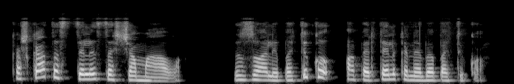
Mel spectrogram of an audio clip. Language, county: Lithuanian, Vilnius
